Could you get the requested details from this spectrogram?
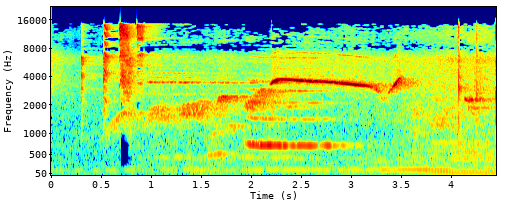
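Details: White-rumped shama singing in the late afternoon: a few short notes, then a long, clear, steady whistle held for about a second with a lower tone beneath it, ending in a brief upward flick and scattered clicks.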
